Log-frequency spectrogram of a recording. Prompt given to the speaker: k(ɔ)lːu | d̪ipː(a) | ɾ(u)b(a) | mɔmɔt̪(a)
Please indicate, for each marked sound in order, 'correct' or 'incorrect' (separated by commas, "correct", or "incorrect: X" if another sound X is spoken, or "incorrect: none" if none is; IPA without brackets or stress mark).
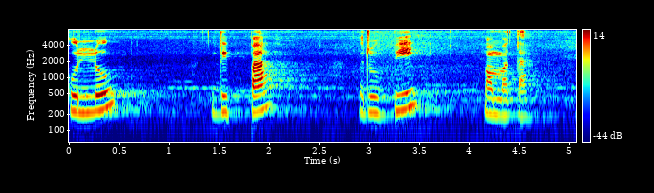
incorrect: u, correct, correct, incorrect: i, correct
